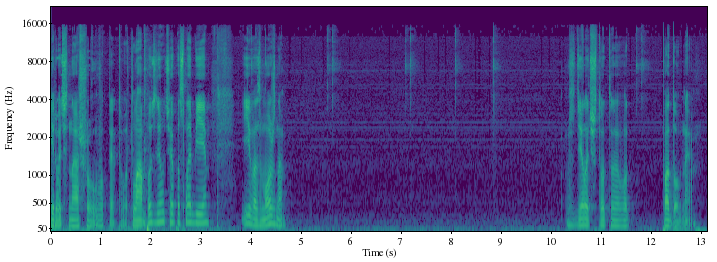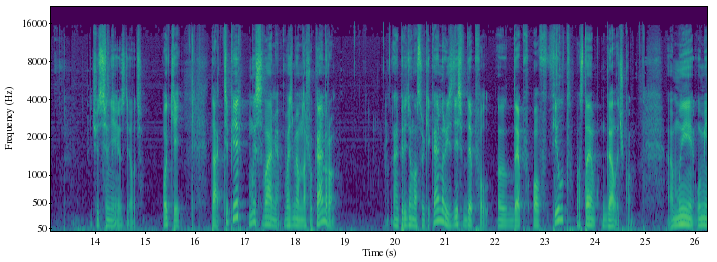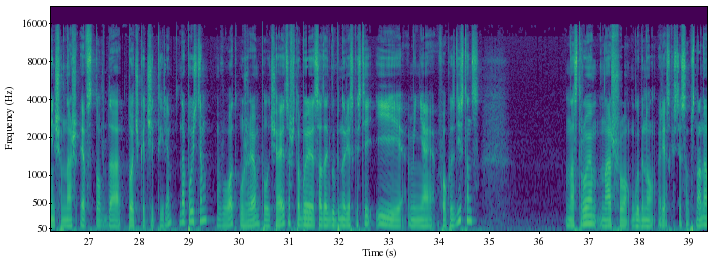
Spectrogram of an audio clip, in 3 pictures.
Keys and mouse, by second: 0.8-3.4 drag, 4.0-4.5 drag, 5.7 click, 10.6 click, 13.2-15.5 drag, 18.1 click, 20.3 click, 21.2 click, 23.3 click, 26.5-30.6 drag, 32.1-37.6 drag.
